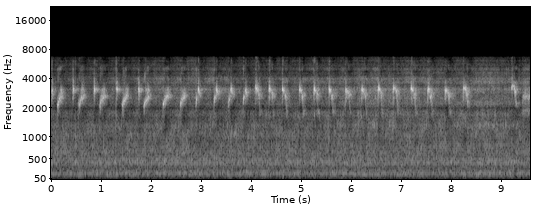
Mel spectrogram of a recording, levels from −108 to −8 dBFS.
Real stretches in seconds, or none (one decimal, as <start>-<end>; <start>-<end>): none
